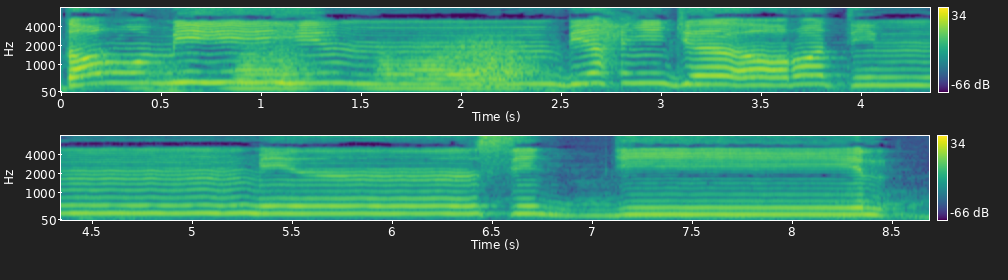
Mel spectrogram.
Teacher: Mem itu diakhiri dengan menutup. Ba itu diawali dengan menutup. Jadi dua-duanya sama-sama menutup.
